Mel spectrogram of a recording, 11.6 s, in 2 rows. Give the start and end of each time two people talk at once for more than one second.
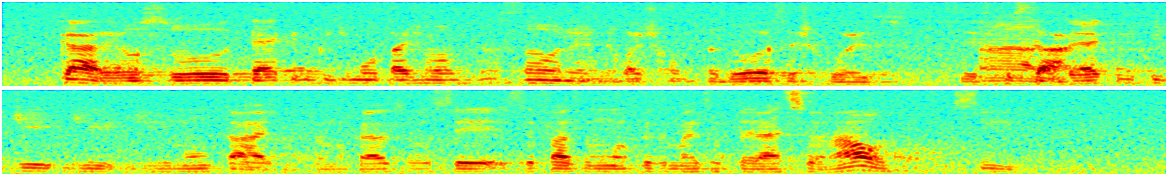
none

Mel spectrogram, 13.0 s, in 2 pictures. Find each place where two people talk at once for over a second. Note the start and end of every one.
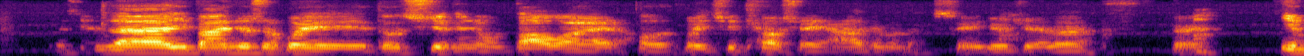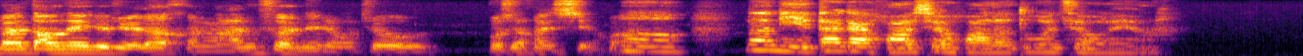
none

